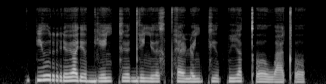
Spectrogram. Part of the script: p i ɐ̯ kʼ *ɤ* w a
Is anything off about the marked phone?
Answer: no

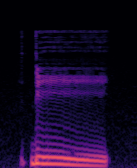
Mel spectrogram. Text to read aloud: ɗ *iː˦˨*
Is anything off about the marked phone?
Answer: no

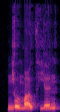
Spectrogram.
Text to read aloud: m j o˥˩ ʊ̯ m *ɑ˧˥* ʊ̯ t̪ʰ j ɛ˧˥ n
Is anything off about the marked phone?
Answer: no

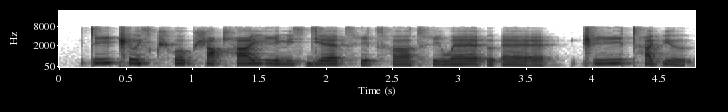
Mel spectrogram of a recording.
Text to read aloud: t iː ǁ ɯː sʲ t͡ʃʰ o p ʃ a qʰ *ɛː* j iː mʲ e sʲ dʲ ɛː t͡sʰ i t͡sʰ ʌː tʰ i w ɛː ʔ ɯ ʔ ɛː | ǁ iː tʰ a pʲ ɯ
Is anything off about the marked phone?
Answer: no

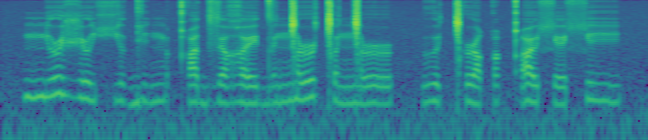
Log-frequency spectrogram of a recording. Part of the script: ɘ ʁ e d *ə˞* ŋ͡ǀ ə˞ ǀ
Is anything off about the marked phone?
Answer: yes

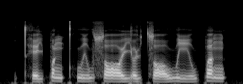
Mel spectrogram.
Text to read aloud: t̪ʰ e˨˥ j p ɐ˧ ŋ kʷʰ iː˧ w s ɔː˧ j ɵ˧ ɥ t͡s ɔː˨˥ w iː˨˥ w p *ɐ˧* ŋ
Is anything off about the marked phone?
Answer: yes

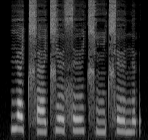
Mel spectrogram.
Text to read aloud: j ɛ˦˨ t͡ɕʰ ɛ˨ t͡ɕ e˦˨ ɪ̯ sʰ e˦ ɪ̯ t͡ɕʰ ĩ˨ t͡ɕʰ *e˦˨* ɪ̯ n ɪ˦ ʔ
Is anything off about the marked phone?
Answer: no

